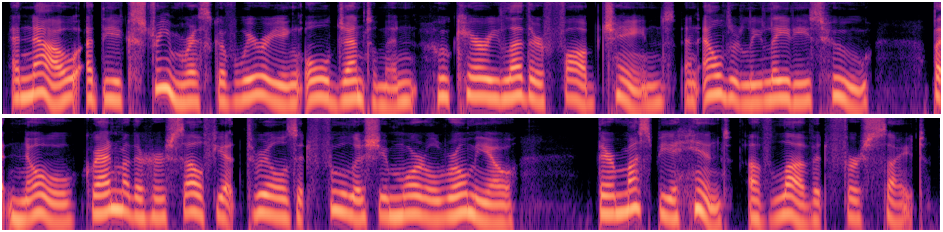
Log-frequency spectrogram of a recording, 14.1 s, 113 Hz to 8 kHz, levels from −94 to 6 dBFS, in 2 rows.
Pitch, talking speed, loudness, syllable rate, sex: 190 Hz, 160 wpm, -18 LUFS, 4.6 syllables/s, female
